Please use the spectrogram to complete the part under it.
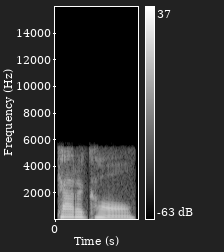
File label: "catechol", English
